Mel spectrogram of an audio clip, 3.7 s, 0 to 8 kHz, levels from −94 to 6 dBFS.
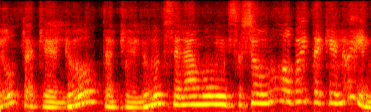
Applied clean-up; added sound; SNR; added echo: neural separator model SepFormer DNS4.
